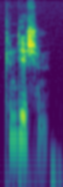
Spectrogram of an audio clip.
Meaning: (noun) 1. A state or quality 2. A state or quality.: A particular state of being 3. A state or quality.: The situation of a person or persons, particularly their social and/or economic class, rank
- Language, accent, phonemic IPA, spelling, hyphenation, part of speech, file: English, US, /kənˈdɪʃ(ə)n/, condition, con‧dit‧ion, noun / verb, En-us-condition.ogg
